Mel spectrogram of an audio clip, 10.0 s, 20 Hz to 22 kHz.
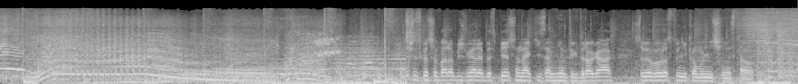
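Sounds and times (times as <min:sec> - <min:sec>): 
stunt motorcycle engine revving hard: 0:00.2 - 0:05.1
speech: 0:05.2 - 0:09.8.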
